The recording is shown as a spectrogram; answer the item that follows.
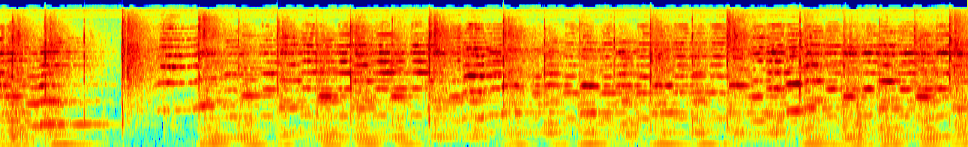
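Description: A Hungarian folk band of fiddles playing lively dance music over a pulsing bass line, with the sharp taps of a solo dancer's steps and claps cutting through it.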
